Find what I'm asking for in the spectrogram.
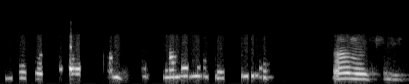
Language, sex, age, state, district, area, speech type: Kashmiri, female, 30-45, Jammu and Kashmir, Bandipora, rural, conversation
